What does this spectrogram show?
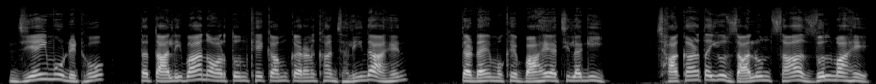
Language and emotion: Sindhi, angry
